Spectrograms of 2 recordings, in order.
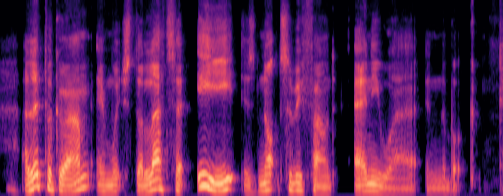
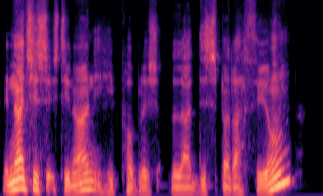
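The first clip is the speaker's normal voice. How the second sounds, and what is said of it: French words in a Spanish-sounding accent. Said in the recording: “I think you did a Spanish accent there.”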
